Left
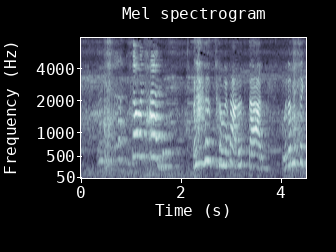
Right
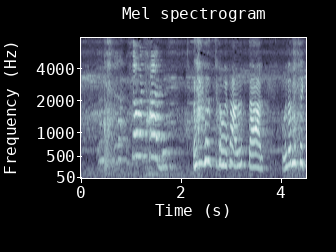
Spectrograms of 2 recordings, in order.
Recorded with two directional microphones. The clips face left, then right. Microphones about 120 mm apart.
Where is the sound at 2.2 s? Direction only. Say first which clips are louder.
Right 4 dB; 25° right (ahead or behind).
